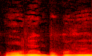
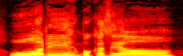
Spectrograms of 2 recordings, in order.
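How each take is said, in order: First: The greeting is said flatly, with a low pitch. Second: The greeting is said brightly, with a high pitch. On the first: The speaker calls it wrong. "아무도 밝은 사람이 없어" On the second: The speaker calls it right. "밝은 하이톤으로"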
